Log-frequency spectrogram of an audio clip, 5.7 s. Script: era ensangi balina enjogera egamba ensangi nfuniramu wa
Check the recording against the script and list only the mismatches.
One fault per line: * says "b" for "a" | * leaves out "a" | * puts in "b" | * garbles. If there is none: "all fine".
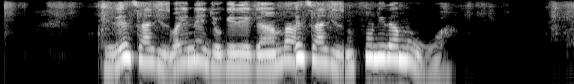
all fine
